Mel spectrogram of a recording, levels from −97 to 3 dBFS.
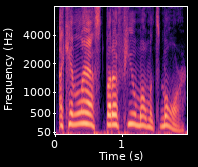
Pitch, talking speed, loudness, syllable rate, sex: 200 Hz, 240 wpm, -16 LUFS, 5.0 syllables/s, female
